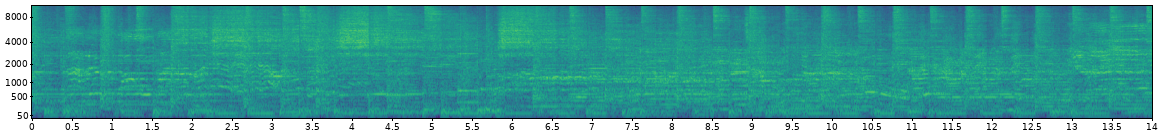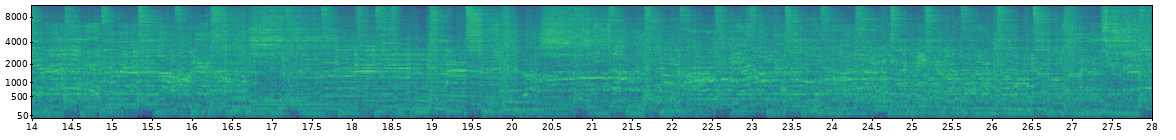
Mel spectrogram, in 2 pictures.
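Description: Live rock and roll band playing: a woman singing lead over electric guitar and a drum kit keeping a steady beat.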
